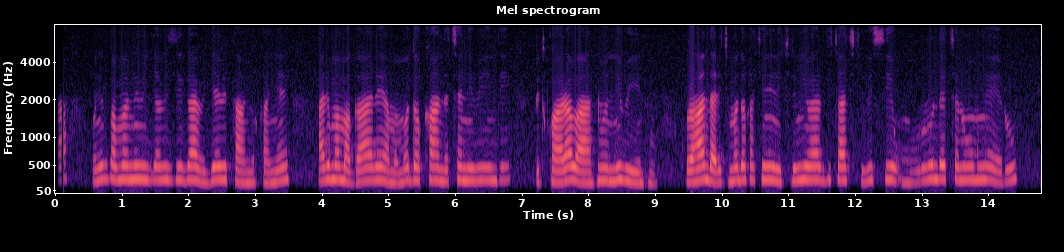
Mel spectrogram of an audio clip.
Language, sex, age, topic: Kinyarwanda, female, 18-24, government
